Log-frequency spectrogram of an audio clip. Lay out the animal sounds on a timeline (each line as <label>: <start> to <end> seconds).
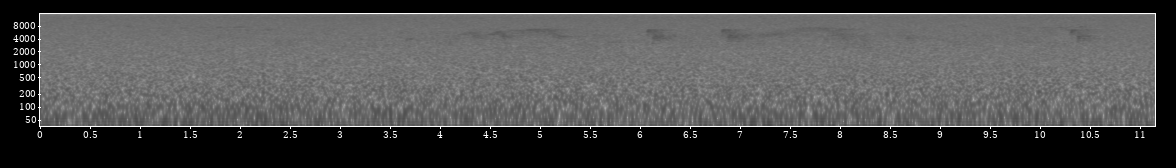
Blackburnian Warbler (Setophaga fusca): 1.3 to 2.5 seconds
Northern Parula (Setophaga americana): 4.0 to 5.4 seconds
Least Flycatcher (Empidonax minimus): 6.0 to 7.3 seconds
Northern Parula (Setophaga americana): 6.9 to 8.1 seconds
Least Flycatcher (Empidonax minimus): 10.0 to 10.9 seconds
